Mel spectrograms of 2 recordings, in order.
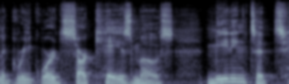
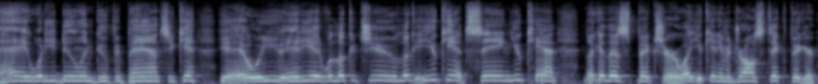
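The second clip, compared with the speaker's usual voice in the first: higher, needling taunt; mock sarcastic jabs, pitched up; mocking sarcasm; 7 semitones higher than usual. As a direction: poke fun like a playground bully. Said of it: "There is no time ever to sit there and say".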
